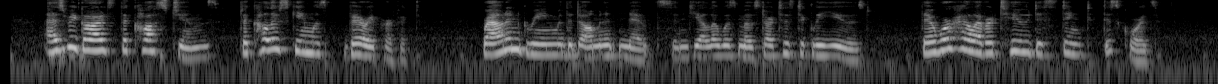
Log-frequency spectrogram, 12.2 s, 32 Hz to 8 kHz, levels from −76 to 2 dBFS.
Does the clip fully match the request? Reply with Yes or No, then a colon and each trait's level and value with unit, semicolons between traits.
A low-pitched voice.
No: high, 230 Hz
